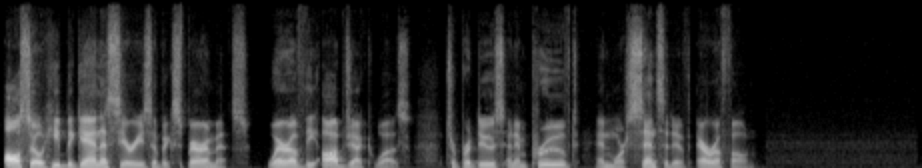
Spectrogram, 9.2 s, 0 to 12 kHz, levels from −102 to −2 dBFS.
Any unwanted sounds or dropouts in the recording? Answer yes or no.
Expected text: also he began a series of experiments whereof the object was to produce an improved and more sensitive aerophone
no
